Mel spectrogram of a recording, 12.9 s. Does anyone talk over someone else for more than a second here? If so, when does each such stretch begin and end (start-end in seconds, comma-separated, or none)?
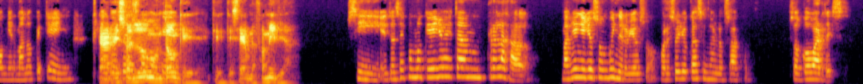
1.5-2.8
